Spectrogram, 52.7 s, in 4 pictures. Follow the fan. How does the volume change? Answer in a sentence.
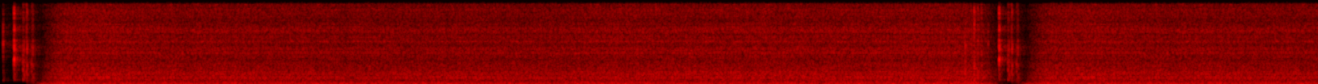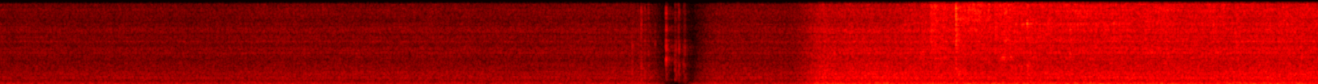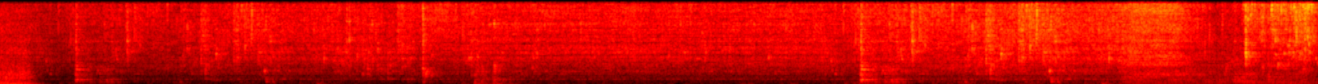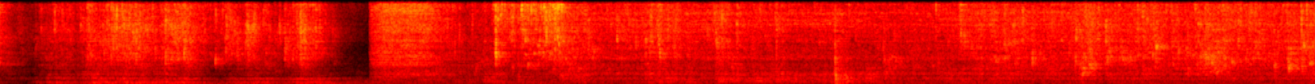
The loudness of the fan goes up.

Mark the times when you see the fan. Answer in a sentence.
You can hear the fan from 0.0 to 26.7 s.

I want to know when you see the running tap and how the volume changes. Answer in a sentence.
The running tap can be heard from 22.2 to 52.6 s, getting louder.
